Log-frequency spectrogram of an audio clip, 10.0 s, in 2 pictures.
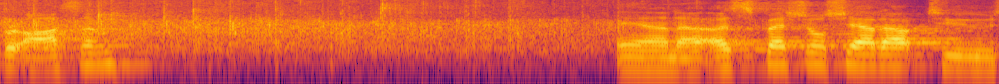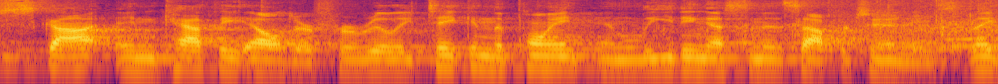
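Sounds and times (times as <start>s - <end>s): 
speech: 0.0s - 0.9s, 3.1s - 9.9s
audience round of applause: 0.0s - 3.1s, 8.9s - 9.9s.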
